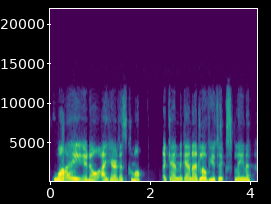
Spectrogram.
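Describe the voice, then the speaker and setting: A woman's voice: high-pitched, expressive, a little fast, fairly bright tone. A woman hosting a podcast, introducing her guest and asking chatty questions with plenty of fillers. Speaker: podcast host. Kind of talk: podcast interview.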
